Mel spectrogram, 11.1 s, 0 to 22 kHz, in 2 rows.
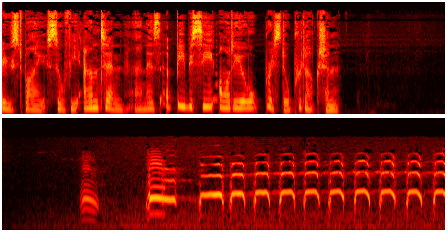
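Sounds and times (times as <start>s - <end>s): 
speech: 0.0s - 4.3s
herring gull calling: 6.5s - 11.0s.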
